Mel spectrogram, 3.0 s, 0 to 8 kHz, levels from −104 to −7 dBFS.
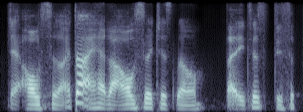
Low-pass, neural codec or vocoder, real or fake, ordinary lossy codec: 7.2 kHz; codec, 16 kHz, 1 kbps, X-Codec, HuBERT features, trained on general audio; fake; none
